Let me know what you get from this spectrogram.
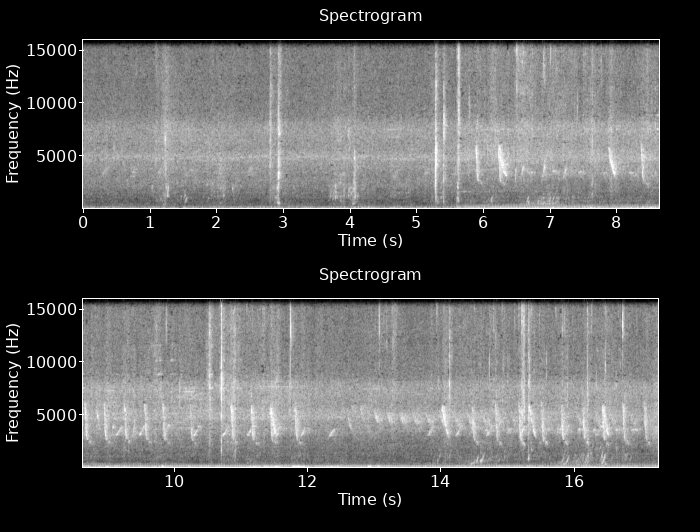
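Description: Birds chirping, many short high chirps, over a low rumble that grows louder about six seconds in.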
